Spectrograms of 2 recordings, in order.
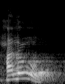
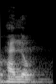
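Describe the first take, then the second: First: It is called out to get attention. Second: It is said as a calm face-to-face greeting.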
